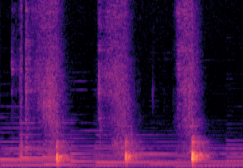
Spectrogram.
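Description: Chef's knife chopping an onion on a wooden cutting board: three sharp knocks about two-thirds of a second apart, the last the loudest, over soft background music.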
